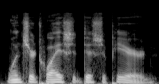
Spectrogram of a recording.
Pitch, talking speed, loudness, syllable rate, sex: 100 Hz, 190 wpm, -16 LUFS, 6.3 syllables/s, male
